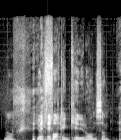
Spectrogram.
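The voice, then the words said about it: Put-on Scottish accent. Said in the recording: “your best Scottish accent?”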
